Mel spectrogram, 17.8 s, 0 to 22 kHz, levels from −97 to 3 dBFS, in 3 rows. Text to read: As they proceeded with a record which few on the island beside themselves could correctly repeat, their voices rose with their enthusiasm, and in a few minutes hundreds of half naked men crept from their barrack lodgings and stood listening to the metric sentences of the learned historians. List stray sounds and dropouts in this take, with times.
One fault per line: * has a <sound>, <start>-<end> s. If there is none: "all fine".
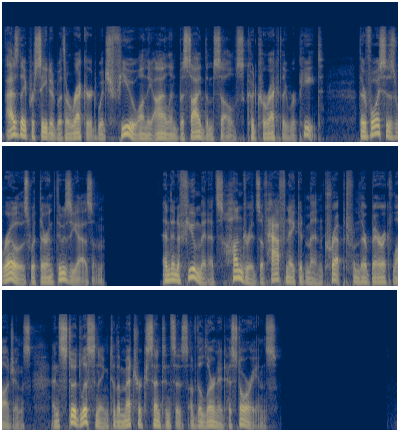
all fine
